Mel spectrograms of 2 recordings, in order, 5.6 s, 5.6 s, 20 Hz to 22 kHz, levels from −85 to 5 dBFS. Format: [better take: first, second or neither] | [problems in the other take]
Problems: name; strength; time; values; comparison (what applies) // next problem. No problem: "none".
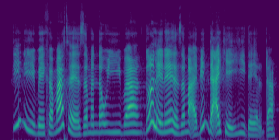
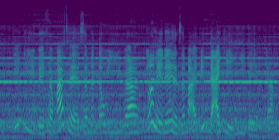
first | background sound (Bowed string instrument); 1 dB below the speech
